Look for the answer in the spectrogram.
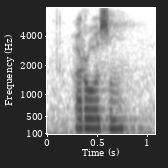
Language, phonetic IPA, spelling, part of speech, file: Belarusian, [ˈrozum], розум, noun, Be-розум.ogg
- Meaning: reason, intellect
